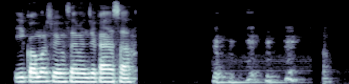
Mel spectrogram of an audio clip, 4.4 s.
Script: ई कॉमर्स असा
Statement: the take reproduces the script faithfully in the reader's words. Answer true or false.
false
